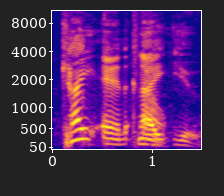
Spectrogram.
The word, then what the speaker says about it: Knau: Now, is that Knau or Now? K-N-A-U. Knau. Knau.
